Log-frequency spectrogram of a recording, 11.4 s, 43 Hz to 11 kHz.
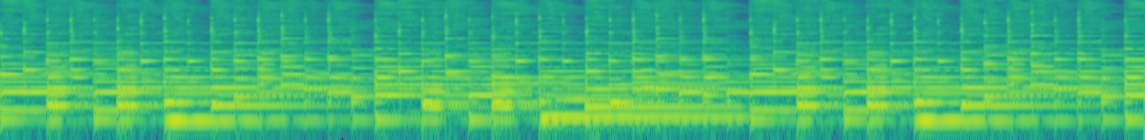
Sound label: September; Huawei Honor 3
